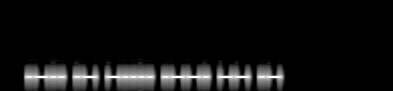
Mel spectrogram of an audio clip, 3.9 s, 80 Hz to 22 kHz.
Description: Morse code, heard as a keyed tone, about 30 wpm, 700 Hz. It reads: LA6PMA
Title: DXCC-100 Call Signs - 6 Characters - Repeated 2x - 30wpm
